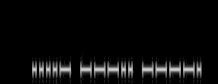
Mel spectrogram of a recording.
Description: Morse code, heard as a keyed tone, about 36 wpm, 700 Hz. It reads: 489
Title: Top 180 QSO Elements 35wpm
